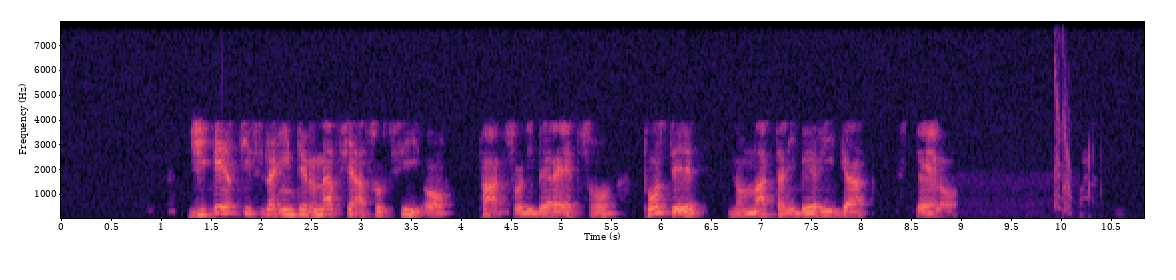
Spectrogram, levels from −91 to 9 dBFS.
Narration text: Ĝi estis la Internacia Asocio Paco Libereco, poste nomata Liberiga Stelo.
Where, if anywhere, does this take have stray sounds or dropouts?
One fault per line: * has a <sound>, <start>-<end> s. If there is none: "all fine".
* has a chirp, 9.9-10.1 s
